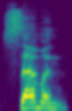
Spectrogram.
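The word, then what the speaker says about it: salmon: এইযে এটাকে আমরা বলব আমন্ড এই এল এর উচ্চারণটা নাই আমন্ড কাঠ বাদাম কাঠ বাদাম একইভাবে সমন স্যালমন না স্যামন সমন ফিশ সমুদ্রিক মাছ এটাকে বলি আমরা আইসল্যান্ডে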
